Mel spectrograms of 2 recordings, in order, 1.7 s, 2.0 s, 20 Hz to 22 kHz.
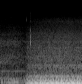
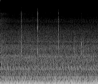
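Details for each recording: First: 2009 Nissan Versa 1.8L SL at idle: low, lumpy, uneven running like only three cylinders firing; intermittent cylinder 4 misfire code stored without check engine light, caused by a failed cylinder 4 coil pack. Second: 2009 Nissan Versa 1.8L SL, cold engine with high idle, after replacing a failed coil pack on cylinder 4 that caused misfire, shaking, stuttering and surging; now a steady, even idle with no missing or stumbles.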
